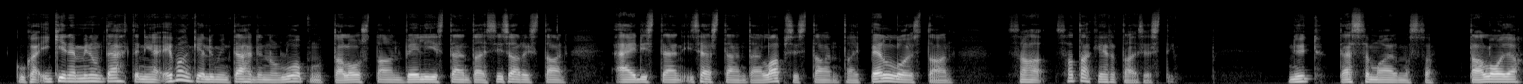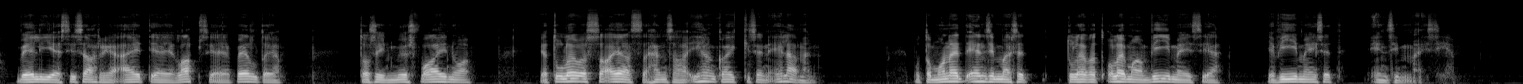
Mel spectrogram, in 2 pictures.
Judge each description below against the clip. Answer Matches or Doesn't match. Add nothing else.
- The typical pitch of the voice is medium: Doesn't match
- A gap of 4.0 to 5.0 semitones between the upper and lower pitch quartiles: Doesn't match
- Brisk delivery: Doesn't match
